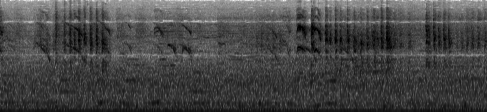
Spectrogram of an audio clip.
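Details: A pair of house sparrows building a nest, the male preening and showing off, chirp in quick, bright overlapping bursts, with a louder flurry near the end, over a steady low electrical hum.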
